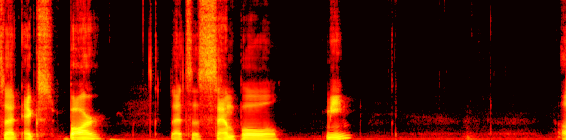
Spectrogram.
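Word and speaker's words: x̄: an x with the line on top we pronounce that x bar that's a sample mean a lowercase p with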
